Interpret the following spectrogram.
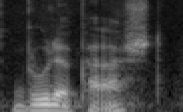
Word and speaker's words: Budapest: cities outside of Budapest which is actually pronounce pronounce Budapest the three cities that I would highly recommend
